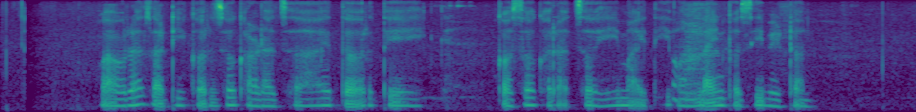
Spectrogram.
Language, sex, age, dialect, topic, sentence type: Marathi, female, 56-60, Varhadi, banking, question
